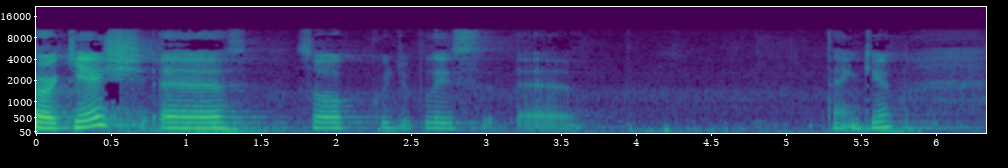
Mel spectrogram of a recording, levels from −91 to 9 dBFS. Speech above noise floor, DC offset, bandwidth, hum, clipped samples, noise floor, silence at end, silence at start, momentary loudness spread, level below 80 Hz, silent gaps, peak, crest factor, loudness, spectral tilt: 28 dB; under 0.1%; 10.5 kHz; none; under 0.1%; -53 dBFS; 0.05 s; 0 s; 25 LU; -48 dBFS; none; -4 dBFS; 22 dB; -25 LUFS; -5 dB/octave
